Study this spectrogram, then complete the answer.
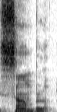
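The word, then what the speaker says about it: semblent: Esse ENT aqui está no verbo, não é pronunciado. Vai ser pronunciado só até o BL aqui, semble, tá? Com esse E mudo assim no final, semble, né?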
